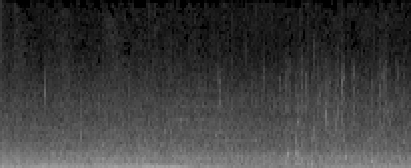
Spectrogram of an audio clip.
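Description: Steady roar of the fast-flowing Litza river's rapids close by.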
